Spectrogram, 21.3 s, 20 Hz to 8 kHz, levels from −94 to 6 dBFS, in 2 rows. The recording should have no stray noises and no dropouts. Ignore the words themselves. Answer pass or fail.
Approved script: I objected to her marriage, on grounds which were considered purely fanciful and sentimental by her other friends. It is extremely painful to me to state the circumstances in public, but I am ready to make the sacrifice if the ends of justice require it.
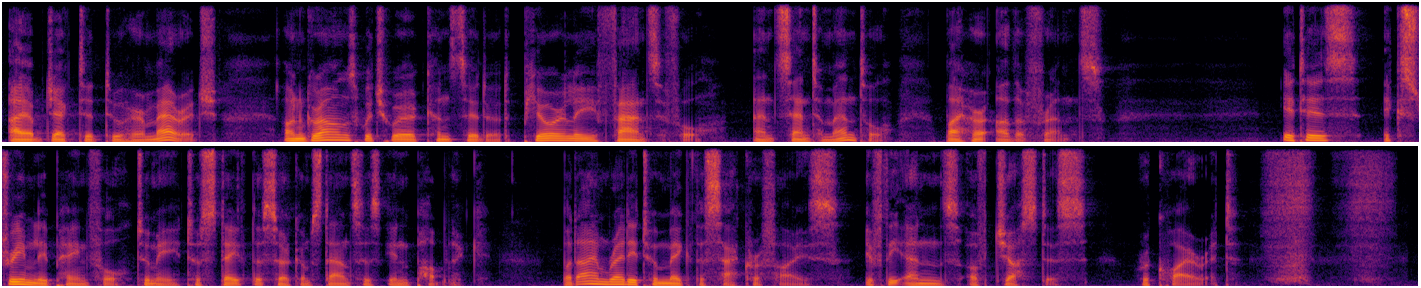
fail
